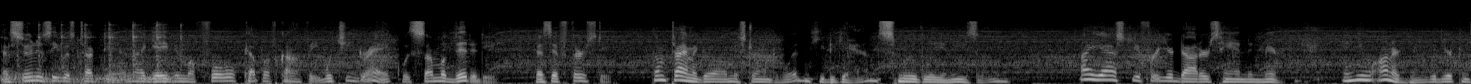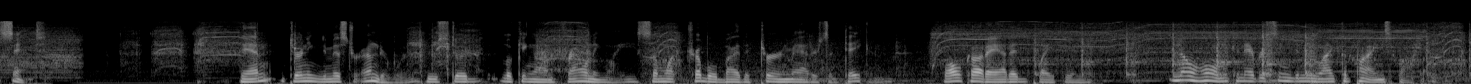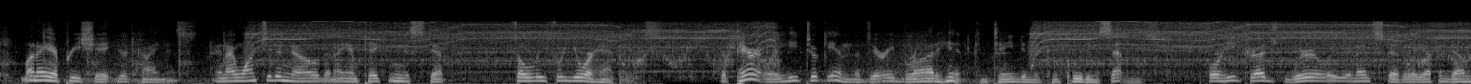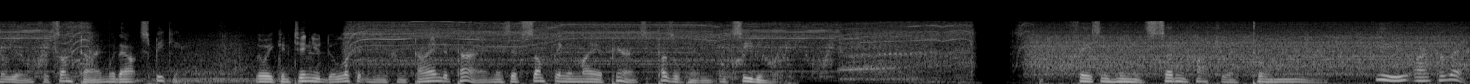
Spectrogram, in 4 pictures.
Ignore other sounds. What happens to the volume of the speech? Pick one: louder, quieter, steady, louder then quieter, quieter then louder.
steady.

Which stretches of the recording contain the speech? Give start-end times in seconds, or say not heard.
0.0-10.1, 10.8-15.2, 17.1-25.6, 26.4-46.0, 46.6-52.1, 54.5-58.7.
